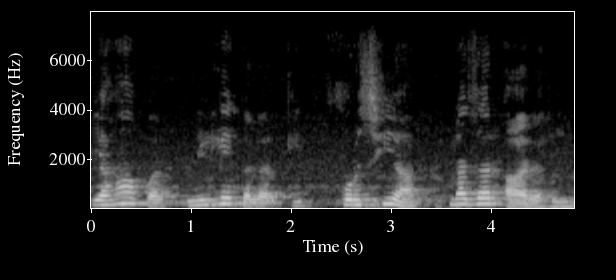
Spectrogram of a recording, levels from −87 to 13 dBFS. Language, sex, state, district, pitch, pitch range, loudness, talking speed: Hindi, male, Rajasthan, Bikaner, 185 Hz, 125-215 Hz, -15 LUFS, 110 wpm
